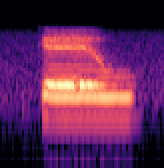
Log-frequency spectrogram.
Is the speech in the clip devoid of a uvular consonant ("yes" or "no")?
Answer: yes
